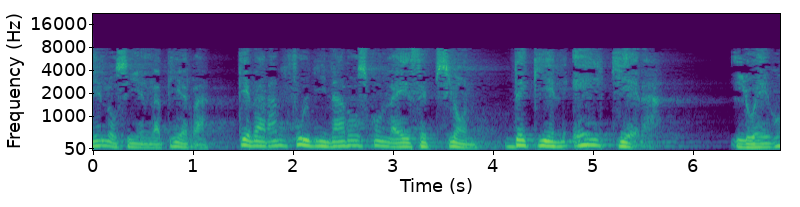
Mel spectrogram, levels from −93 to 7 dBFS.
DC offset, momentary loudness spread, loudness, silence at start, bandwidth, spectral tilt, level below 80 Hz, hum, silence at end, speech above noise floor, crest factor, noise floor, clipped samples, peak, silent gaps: under 0.1%; 12 LU; -22 LUFS; 0 s; 8 kHz; -6 dB/octave; -50 dBFS; none; 0 s; 37 dB; 16 dB; -58 dBFS; under 0.1%; -6 dBFS; none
